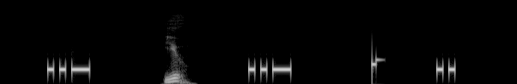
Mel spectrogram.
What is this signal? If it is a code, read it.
Morse code, heard as a keyed tone, about 20 wpm, 700 Hz. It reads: U U I
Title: Single Character (Letter:Number:Punctuation:Prosign) - Rapid-Fire - 20wpm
